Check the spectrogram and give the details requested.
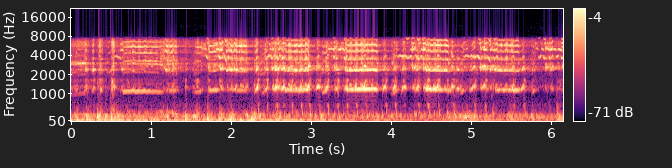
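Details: Peregrine falcons mating on a ledge, 20 August 2018: harsh, strongly harmonic calls given in rapid, uneven series almost without pause, over a low rumbling background.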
